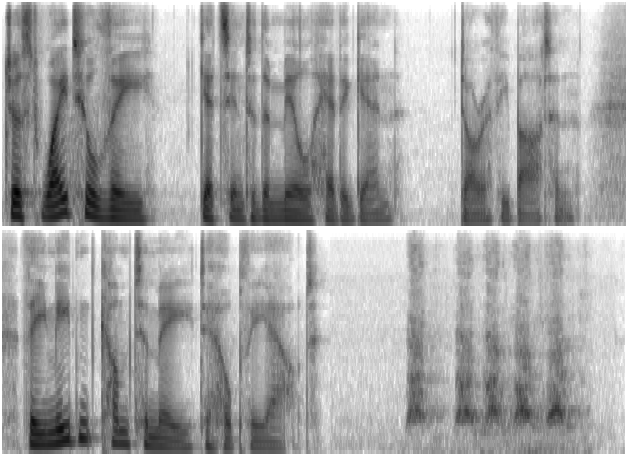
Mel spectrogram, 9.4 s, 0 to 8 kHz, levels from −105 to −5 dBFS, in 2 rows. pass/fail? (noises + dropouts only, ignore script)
fail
